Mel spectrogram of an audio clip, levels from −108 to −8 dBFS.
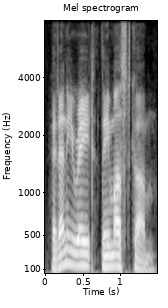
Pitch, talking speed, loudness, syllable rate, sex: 120 Hz, 240 wpm, -16 LUFS, 5.6 syllables/s, male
